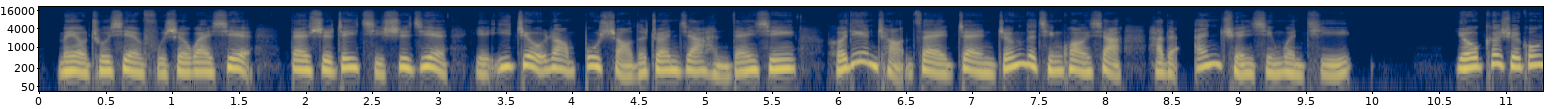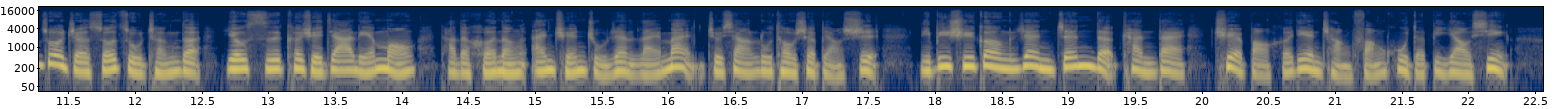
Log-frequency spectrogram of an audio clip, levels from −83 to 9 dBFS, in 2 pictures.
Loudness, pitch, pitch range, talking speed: -16 LUFS, 170 Hz, 150-205 Hz, 260 characters per minute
